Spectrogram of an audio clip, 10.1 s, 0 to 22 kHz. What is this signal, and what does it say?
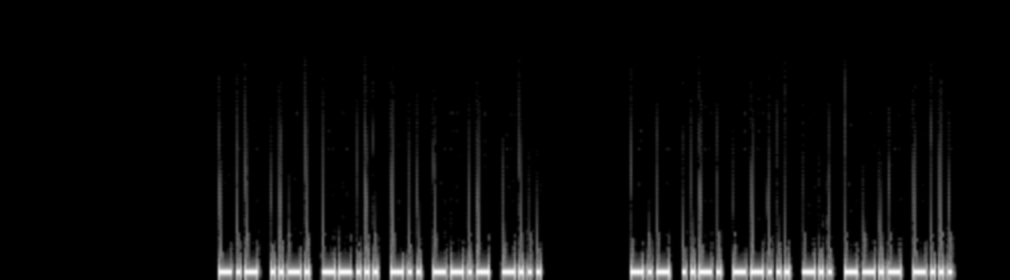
Morse code, heard as a keyed tone, about 28 wpm, 700 Hz. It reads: KF7DQB KF7DQB
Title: USA Call Signs - 6 Characters - Repeated 2x - 28wpm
